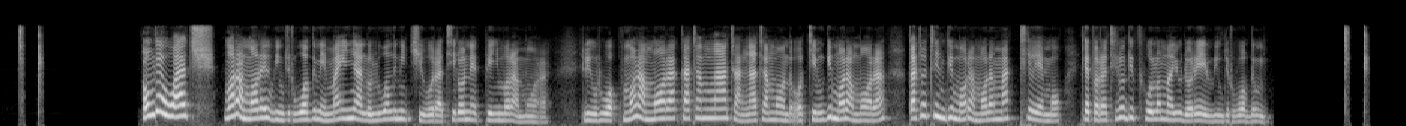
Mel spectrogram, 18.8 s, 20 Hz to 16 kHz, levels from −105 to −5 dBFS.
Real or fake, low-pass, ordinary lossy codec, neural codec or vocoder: fake; 7.2 kHz; none; codec, 16 kHz, 1 kbps, FunCodec, trained on Chinese and English, 50 frames a second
